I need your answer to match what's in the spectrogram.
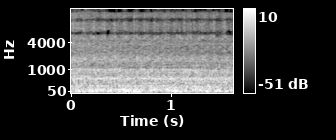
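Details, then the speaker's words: Car that would not start in the daytime, fixed by tapping the leaking fuel-vapour (canister purge) solenoid valve to reseat it and reinstalling: engine starts first try and idles with a steady, even low rumble, no misses or knocks; running smoothly. "现在问题已经彻底解决了，发动机运行的特别平稳。"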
